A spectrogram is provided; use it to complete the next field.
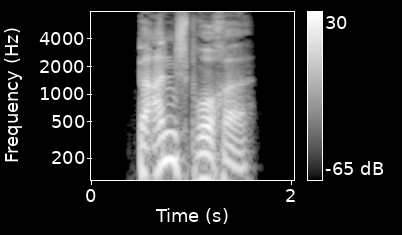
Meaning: inflection of beanspruchen: 1. first-person singular present 2. first/third-person singular subjunctive I 3. singular imperative
- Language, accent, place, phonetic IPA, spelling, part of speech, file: German, Germany, Berlin, [bəˈʔanʃpʁʊxə], beanspruche, verb, De-beanspruche.ogg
